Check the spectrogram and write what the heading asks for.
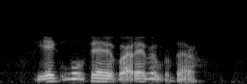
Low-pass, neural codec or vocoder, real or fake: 3.6 kHz; autoencoder, 44.1 kHz, a latent of 192 numbers a frame, MeloTTS; fake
